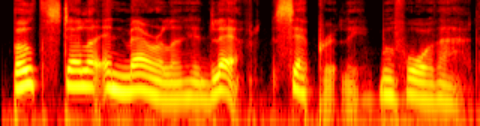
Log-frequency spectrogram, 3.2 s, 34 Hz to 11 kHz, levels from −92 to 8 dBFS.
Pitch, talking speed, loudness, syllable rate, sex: 150 Hz, 170 wpm, -20 LUFS, 6.1 syllables/s, female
